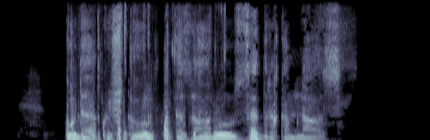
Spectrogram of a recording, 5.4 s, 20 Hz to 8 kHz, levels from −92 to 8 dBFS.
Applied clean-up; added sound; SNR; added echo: neural mask model Resemble Enhance denoiser.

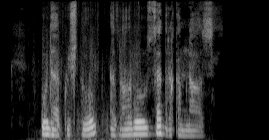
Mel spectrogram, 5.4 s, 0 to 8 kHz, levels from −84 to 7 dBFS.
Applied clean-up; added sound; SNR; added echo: neural separator model SepFormer DNS4.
